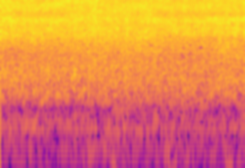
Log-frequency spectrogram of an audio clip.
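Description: Cornstarch-coated pork belly pieces sizzling in hot oil in a frying pan: a steady, even hiss while they fry until golden brown.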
